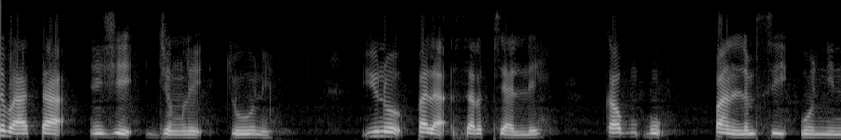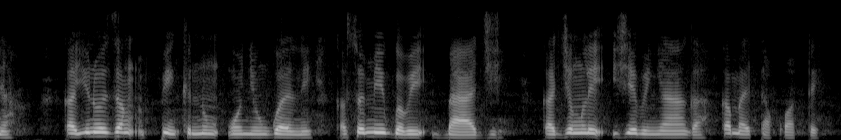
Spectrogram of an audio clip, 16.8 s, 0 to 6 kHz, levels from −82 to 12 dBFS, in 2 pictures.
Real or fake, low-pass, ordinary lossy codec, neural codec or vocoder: real; 5.4 kHz; AAC, 48 kbps; none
